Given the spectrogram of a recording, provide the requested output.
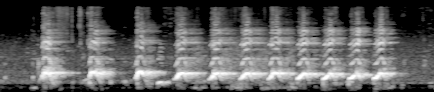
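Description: A siamang gives a series of loud, harmonic whooping calls that grow quicker and closer together.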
